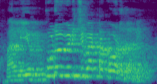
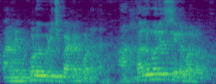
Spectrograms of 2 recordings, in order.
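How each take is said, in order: First: ఎప్పుడూ lifted high and stressed; emphatic, raised pitch. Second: Said in the usual way. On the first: Shown as a demonstration. Preacher stressing to the congregation that Christ never leaves them. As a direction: press hard on ఎప్పుడూ, voice up high. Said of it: "repeated with different emphasis". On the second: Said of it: "repeated phrase".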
